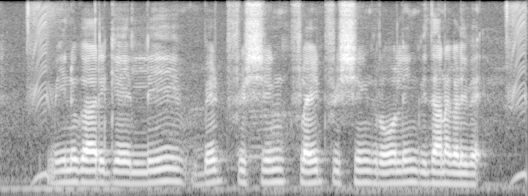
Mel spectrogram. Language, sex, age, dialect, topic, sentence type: Kannada, female, 51-55, Mysore Kannada, agriculture, statement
